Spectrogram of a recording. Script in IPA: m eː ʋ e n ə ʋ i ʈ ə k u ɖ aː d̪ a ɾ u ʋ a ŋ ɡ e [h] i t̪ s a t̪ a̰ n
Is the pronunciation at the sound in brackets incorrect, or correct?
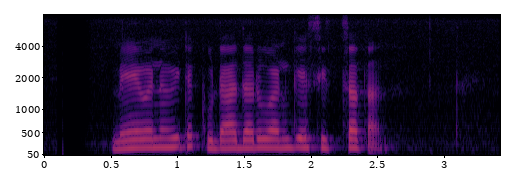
incorrect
